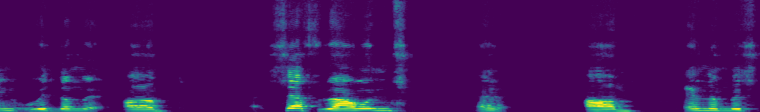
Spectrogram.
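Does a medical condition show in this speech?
Yes: cerebral palsy; speech described as not normal due to cerebral palsy.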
